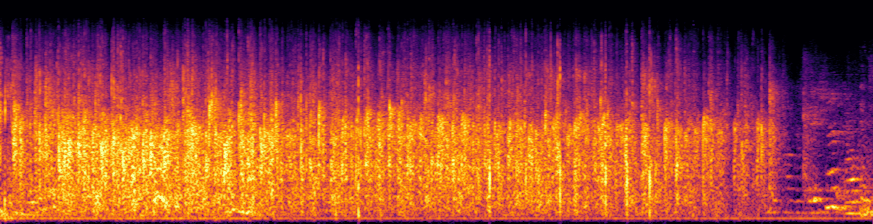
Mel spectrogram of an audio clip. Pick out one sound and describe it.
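An audience claps loudly in a room, then the clapping stops.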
